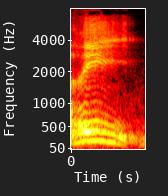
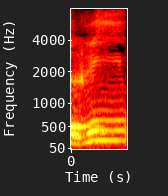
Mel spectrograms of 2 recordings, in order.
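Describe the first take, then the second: First: Ri with a slightly thickened ghain, tongue root still raised; moderately thick. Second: Ri thinned out, tongue root dropped; wrong ri. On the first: Teacher models ghain with kasrah, medium-thick demo. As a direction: ease the thickness of Ri without losing it. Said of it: "iaitu baris di bawah". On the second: Teacher warns against this reading, thin wrong demo. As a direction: let ri lose all its thickness. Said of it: "jangan dibaca ri pula". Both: Shown as a demonstration.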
